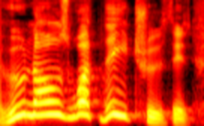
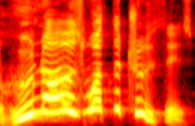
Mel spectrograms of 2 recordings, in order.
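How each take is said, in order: First: A lightly mocking skeptic asking "Who knows what the truth is?"; mock people's voice. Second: High rhetorical question. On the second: Acted. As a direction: ask "Who knows what the truth is?" much higher and louder.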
